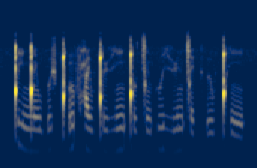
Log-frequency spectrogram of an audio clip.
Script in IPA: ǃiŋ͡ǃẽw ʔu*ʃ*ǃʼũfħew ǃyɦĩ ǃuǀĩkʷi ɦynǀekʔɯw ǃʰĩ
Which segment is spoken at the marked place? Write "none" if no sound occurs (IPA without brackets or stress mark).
ʃ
